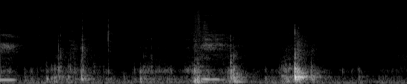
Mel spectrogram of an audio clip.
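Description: A stiff cardboard box being forced out of its tight cardboard sleeve, with a few short thuds and scrapes, the loudest about three seconds in.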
